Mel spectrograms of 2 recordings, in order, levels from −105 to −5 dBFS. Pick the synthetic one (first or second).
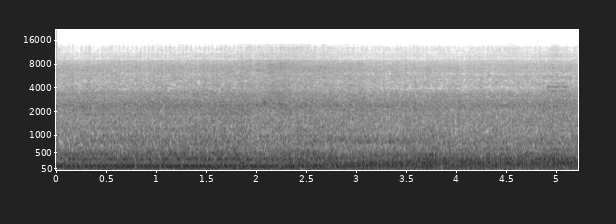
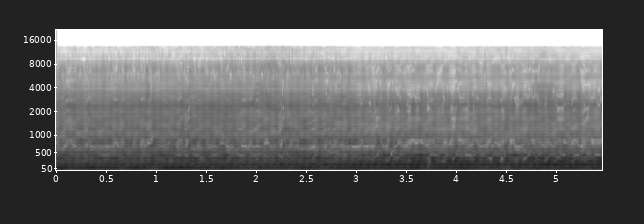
second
